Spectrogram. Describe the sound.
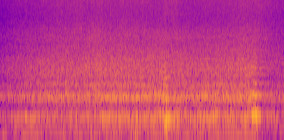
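Honeybees buzz around beehives kept by a pond, a steady droning hum that runs unbroken from start to finish and swells slightly near the end.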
